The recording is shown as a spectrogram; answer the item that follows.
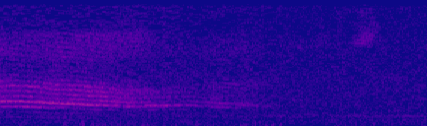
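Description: A faint animal call: one drawn-out cry, pitched high, that rises slightly and then falls and fades out after a little over a second.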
